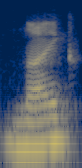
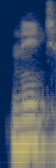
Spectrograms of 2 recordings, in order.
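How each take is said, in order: First: The word ends with a k sound. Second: The word ends with a ch sound. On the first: "नाइक पढ़ते हैं इसको" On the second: "निच भी कुछ लोग पढ़ते हैं इसको"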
